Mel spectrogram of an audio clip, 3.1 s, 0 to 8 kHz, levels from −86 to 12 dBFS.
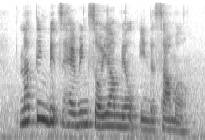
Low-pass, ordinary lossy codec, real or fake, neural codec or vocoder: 7.2 kHz; none; real; none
